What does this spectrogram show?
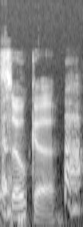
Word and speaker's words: Sokka: Ong and Yeah. Sokka, sir. Sokka. Pronounce them right. Yeah, I forgot, my bad. I forgot they messed up the names too. Ong and Sokka, because M.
